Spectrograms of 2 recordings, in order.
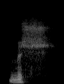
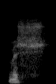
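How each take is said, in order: First: It is one syllable ending in a sh sound. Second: It is one syllable ending in a sh sound.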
